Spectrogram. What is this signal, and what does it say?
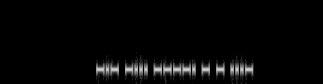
Morse code, heard as a keyed tone, about 50 wpm, 700 Hz. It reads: KB9TTV
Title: USA Call Signs - 6 Characters - Repeated 3x - 50wpm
